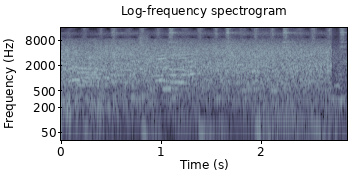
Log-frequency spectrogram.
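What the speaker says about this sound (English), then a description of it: "The waves were pretty big." Big ocean waves at a beach near Darwin, Australia, heard as a continuous loud roar of surf and rushing water filling the whole clip, with a soft rumble underneath.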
